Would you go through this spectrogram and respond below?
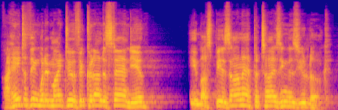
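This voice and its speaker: Male actor as talking magic cuff, British accent, high voice, sardonic, eloquent, urgent battle coaching, video game companion, slightly distant sound. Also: fast talker, lightly acted. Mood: dry, sardonic.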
